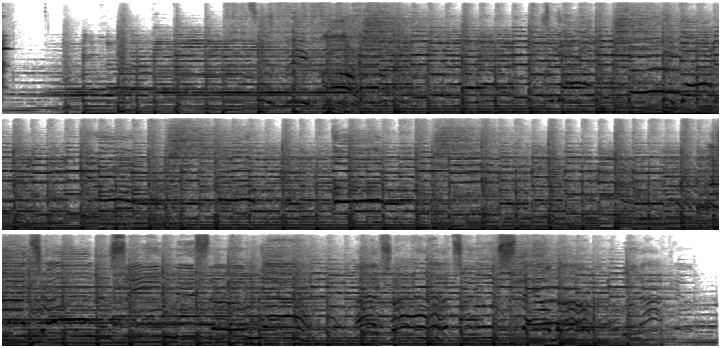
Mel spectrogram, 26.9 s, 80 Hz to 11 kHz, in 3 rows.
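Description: A rock song from the early 1980s, a modest hit from a band's second album, plays at full volume throughout, with driving drums, electric guitars and bass in a dense, steady band mix, no talking over it, fading in at the start.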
